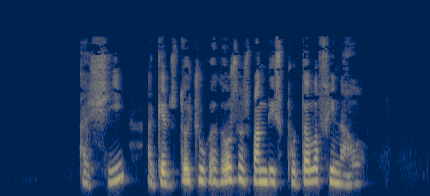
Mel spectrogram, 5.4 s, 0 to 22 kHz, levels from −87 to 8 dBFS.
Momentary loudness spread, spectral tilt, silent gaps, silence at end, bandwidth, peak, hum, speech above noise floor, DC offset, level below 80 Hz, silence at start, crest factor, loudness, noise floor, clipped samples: 13 LU; -4.5 dB/octave; none; 0.9 s; 11.5 kHz; -6 dBFS; none; 52 dB; under 0.1%; -78 dBFS; 1 s; 22 dB; -25 LUFS; -76 dBFS; under 0.1%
